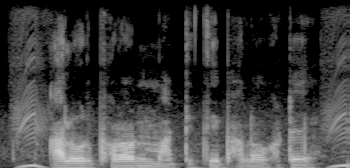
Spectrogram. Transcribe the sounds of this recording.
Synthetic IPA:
aluɹbʰʱɔɾɔnmaʈit̪ebʱalɔɡʱɔʈe

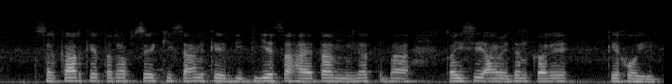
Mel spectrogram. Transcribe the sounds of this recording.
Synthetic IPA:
səɾkaɾket̪əɾəpʰsekisankebid̪ijesəɦajt̪amilət̪ba | kəɪsiabed̪ənkəɾe | keɦoj

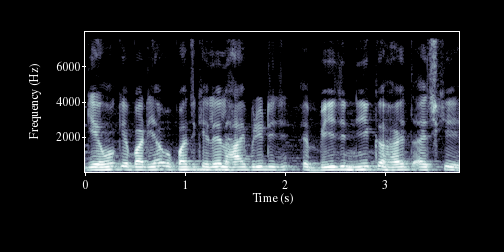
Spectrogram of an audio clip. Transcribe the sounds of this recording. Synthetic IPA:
ɡeɦũk̬ebəɽijaʊpəd͡ʒkeleːlɦaːibɾiɖbiːd͡ʒnikɦəjt̪əɪt͡ʃʰki

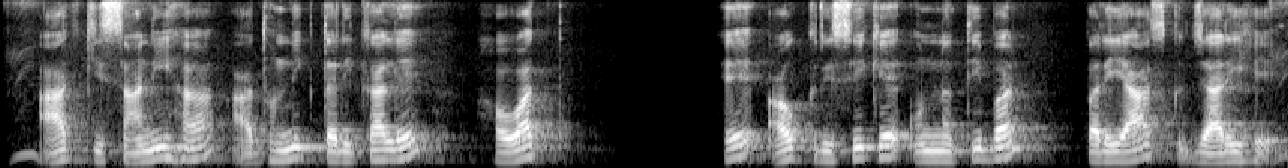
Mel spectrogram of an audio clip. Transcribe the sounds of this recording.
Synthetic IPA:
a̰ːd͡ʒkɪsaːniɦəa̰ːd̪ʱʊnɪkt̪əɾiːkale | hɔwət̪ | ɦeɔ̰ːkɾɪʃikeʔʊnːət̪ipəɾpəɾjaːskd͡ʒaːɾiɦɛ̰ː

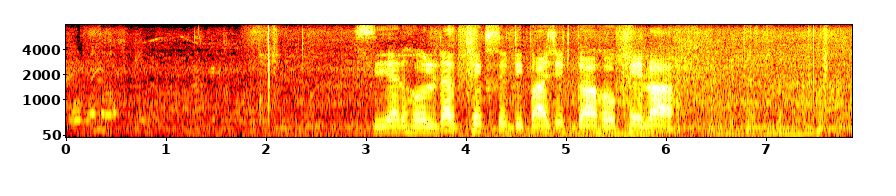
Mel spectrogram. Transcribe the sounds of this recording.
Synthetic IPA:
sijəɾɦoːlɖəɾpʰɪksɖɪpaːd͡ʒɪʈkaɦoːkʰeːlaː

